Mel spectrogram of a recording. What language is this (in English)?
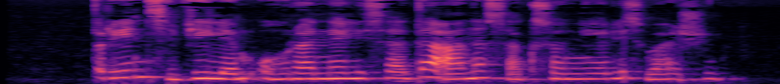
Georgian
